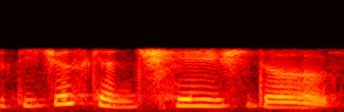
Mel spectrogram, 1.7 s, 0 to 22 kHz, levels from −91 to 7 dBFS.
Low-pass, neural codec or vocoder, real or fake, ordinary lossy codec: 3.6 kHz; none; real; none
